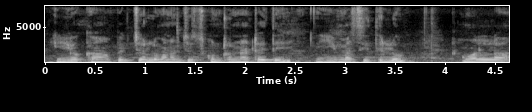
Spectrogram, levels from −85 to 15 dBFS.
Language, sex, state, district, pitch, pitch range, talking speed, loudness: Telugu, male, Andhra Pradesh, Visakhapatnam, 160 Hz, 155-175 Hz, 90 wpm, -16 LUFS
